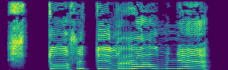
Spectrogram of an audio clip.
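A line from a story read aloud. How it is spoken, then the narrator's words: Shouted. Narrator (Russian): закричал он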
